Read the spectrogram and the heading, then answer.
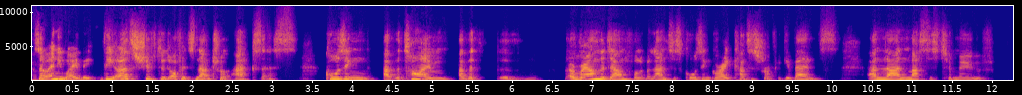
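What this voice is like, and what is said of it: Non-American accent, axis sounds like access. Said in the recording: “excuse my accent, because a lot of Americans think I'm saying access when I'm saying axis... My accent, it does sound, the two words sound almost like the same thing.”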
